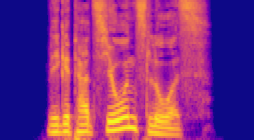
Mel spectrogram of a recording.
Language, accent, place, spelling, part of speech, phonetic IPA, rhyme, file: German, Germany, Berlin, vegetationslos, adjective, [veɡetaˈt͡si̯oːnsloːs], -oːnsloːs, De-vegetationslos.ogg
- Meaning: without vegetation; plantless or vegetationless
